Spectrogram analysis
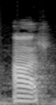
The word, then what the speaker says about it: hour: आई am going out फॉर एन आवर, आवर नहीं आर, okay. H silent होता है, आर मतलब होता है घंटा, ओके।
